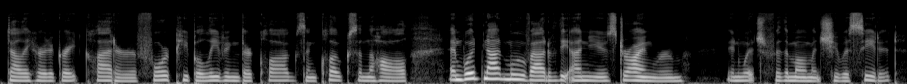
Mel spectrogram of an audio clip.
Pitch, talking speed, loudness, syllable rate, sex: 180 Hz, 225 wpm, -20 LUFS, 5.3 syllables/s, female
